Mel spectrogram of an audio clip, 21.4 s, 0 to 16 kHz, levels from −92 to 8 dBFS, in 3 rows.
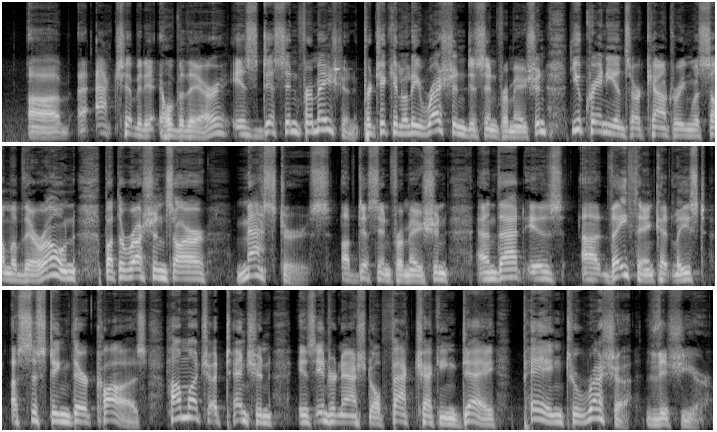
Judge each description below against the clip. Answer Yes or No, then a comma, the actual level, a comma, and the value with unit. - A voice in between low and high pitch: Yes, medium, 145 Hz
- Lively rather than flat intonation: Yes, wide, 5.8 semitones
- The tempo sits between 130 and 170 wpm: Yes, average, 140 wpm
